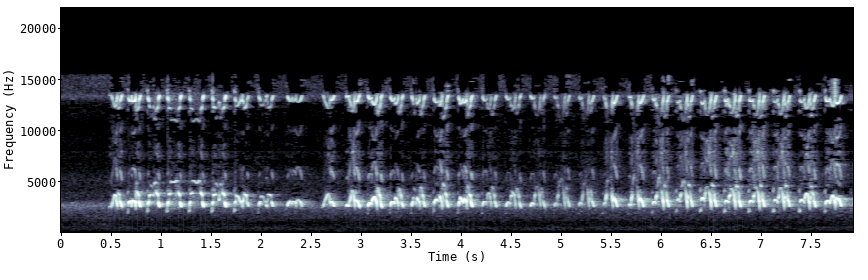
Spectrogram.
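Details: Ospreys at a nest in Hellgate Canyon, Missoula, Montana, on the evening of June 16, 2024, as the male takes back a fish he delivered: a long series of sharp, high chirping calls repeated several times a second.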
